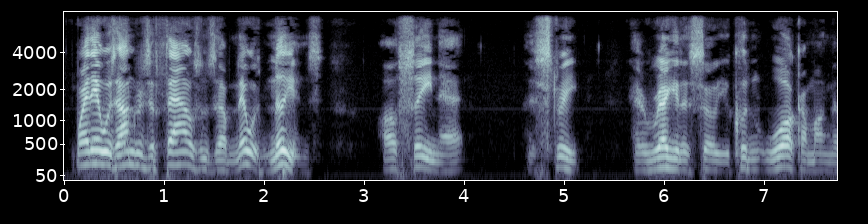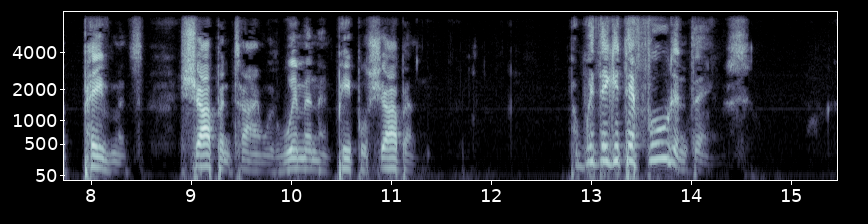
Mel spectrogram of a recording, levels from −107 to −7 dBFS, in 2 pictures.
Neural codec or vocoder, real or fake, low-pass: none; real; 7.2 kHz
